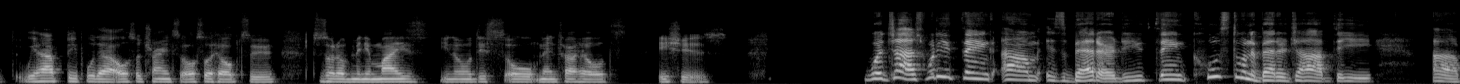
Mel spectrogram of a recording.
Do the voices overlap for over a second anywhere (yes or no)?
no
